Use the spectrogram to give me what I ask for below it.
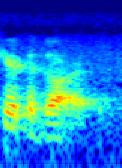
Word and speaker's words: Kierkegaard: K-I-E-R-G-E. K-I-E-R-G-E. K-I-E-R-K-E, excuse me, G-A-A-R-D. Kierkegaard, it sounds, but Kierkegaard pronounced.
